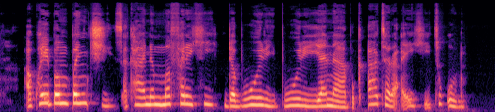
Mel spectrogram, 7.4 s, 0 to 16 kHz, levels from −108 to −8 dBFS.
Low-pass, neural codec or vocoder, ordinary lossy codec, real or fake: 14.4 kHz; vocoder, 44.1 kHz, 128 mel bands, Pupu-Vocoder; MP3, 96 kbps; fake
